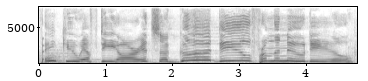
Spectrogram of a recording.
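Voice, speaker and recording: Actor putting on a folksy old timer, high voice, real slow, old radio ad style. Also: lively intonation, a bit bright, faint music behind, exaggerated voice. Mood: pleased, folksy. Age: older. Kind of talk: old-time radio ad acting.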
